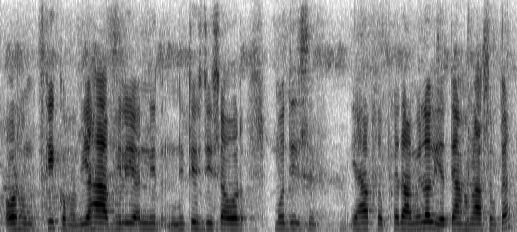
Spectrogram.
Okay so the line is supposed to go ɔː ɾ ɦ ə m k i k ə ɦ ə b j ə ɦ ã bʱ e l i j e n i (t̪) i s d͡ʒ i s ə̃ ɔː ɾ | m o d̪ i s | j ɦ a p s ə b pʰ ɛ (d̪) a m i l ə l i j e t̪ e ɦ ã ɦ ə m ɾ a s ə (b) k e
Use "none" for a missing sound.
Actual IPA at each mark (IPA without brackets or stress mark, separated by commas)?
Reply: t̪, d̪, b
